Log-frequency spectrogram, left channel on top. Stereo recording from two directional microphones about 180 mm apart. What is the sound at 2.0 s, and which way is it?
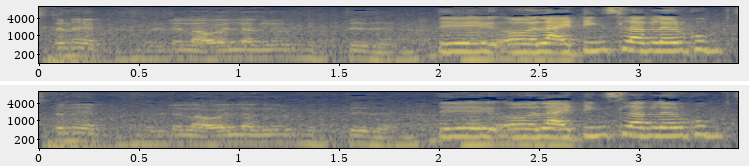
A woman's voice, 20° left (ahead or behind).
